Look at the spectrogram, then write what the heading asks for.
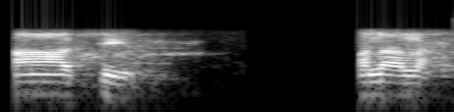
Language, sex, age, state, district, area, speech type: Odia, male, 60+, Odisha, Sundergarh, urban, conversation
